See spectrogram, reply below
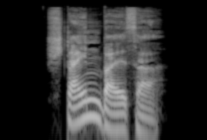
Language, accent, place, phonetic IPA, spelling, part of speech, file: German, Germany, Berlin, [ˈʃtaɪ̯nˌbaɪ̯sɐ], Steinbeißer, noun / proper noun, De-Steinbeißer.ogg
- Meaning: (noun) 1. spined loach (a species of fish) 2. wolffish; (proper noun) a surname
